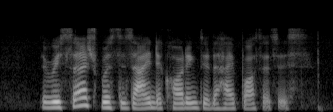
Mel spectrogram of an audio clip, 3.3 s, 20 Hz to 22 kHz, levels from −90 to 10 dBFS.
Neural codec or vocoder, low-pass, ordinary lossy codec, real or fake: none; none; none; real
